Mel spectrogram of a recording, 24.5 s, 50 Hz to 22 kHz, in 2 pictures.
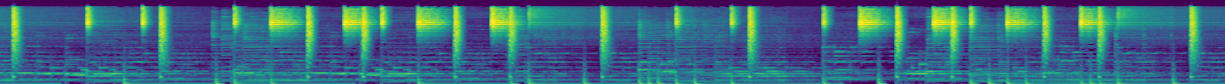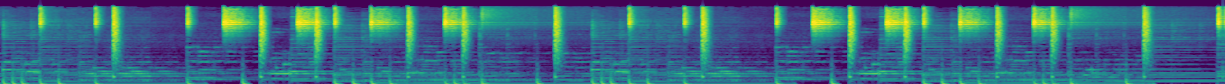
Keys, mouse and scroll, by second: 0.3 ctrl+scroll down 1, 0.9 scroll down 1, 3.6 ctrl+d, 10.3 scroll, 10.4-11.1 scroll up 1, 13.6 ctrl+shift+], 15.2 scroll down 1, 15.4-16.6 scroll up 1, 17.2 Up, 22.2-23.3 scroll down 1.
